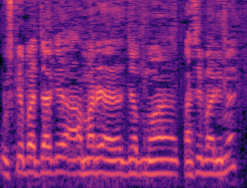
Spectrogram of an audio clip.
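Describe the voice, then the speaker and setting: A man's voice: high-pitched, little pitch movement, a little fast. A man telling an interviewer outdoors, urgently and repetitively, how his group was attacked. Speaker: party worker describing an attack. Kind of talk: agitated street interview account. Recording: loud crowd behind.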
